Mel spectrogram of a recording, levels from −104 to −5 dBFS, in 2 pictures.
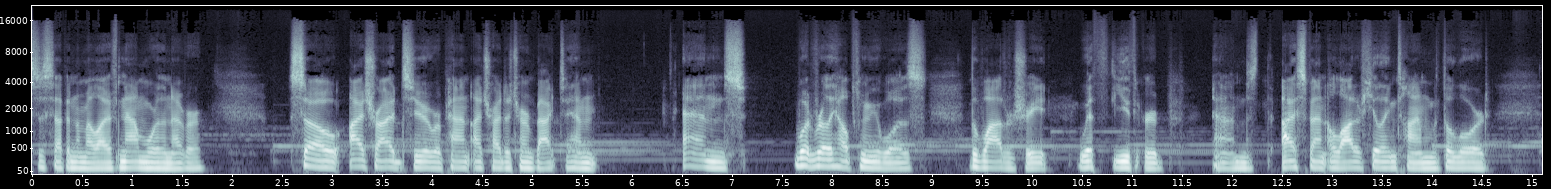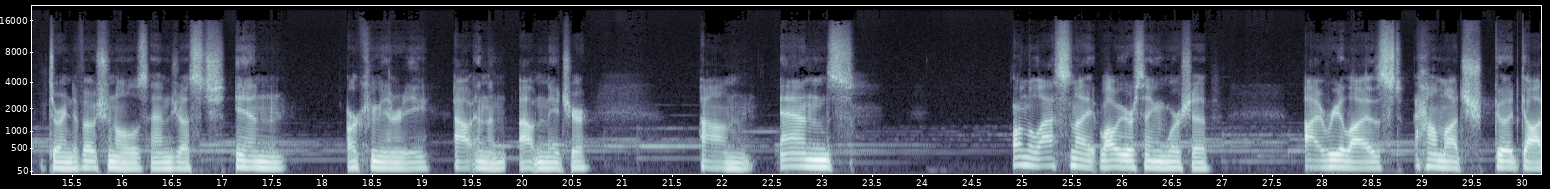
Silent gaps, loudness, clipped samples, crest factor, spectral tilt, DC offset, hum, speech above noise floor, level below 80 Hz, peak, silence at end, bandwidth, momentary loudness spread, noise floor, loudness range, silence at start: none; -18 LUFS; under 0.1%; 16 dB; -5 dB/octave; under 0.1%; none; 39 dB; -50 dBFS; -2 dBFS; 0 s; 16 kHz; 9 LU; -56 dBFS; 3 LU; 0 s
